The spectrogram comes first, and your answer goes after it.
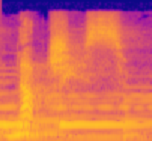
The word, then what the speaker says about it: Nuchess: tonight now as you just heard it's actually pronounced nut cheese yes now I'm afraid you've been telling it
